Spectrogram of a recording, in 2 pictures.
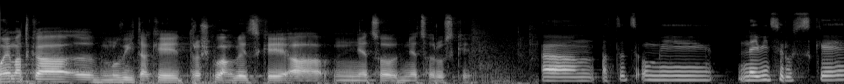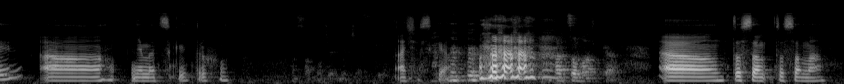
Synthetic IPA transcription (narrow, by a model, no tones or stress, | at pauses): mojɛmat̪kamluviːt̪akɪt̪ɾoʃkuaŋɡlɪt͡skɪaɲɛt͡soɲɛt͡soɾuskɪ | ʔot̪ɛt͡sumiː | nɛjviːt͡sɾuskɪʔa | ɲɛmɛt͡skɪt̪ɾoxu | ʔa̰t͡ʃɛskɪa | t̪ | t̪osamt̪osamaː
